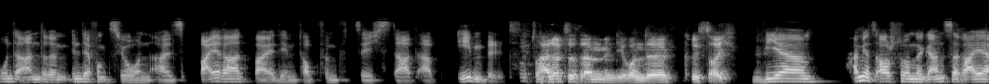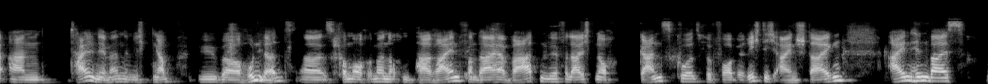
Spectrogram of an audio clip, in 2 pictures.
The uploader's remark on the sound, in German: Die Podcast-Folge ist ein Mitschnitt unseres Webinars auf unserer Plattform Top 50 Start-ups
